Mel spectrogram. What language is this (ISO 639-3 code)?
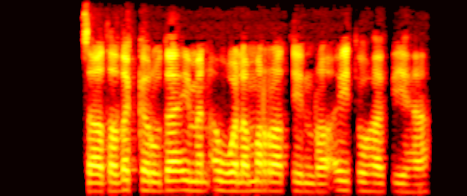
ara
